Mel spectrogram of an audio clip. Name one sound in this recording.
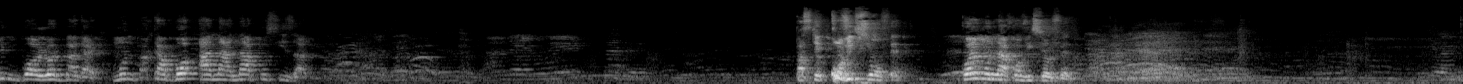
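A man preaches with passion through a loudspeaker in an echoing hall.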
